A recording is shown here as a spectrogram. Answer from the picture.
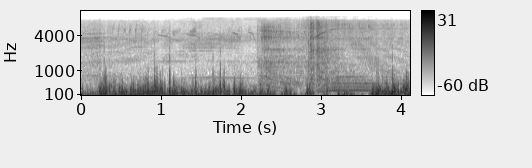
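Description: Wind buffeting the microphone, with the whine of a ParkZone Stinson electric model airplane's motor coming in about halfway through and shifting in pitch as the plane flies by.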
